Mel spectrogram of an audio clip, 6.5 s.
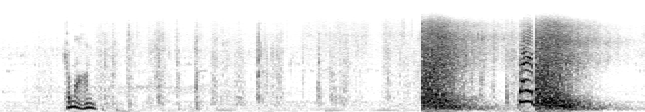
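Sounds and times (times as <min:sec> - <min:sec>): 
soft rustling in tall grass: 0:00.3 - 0:05.3
speech: 0:00.6 - 0:01.4, 0:05.2 - 0:05.8
gunshots during a hunt in tall grass: 0:04.2 - 0:06.4.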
